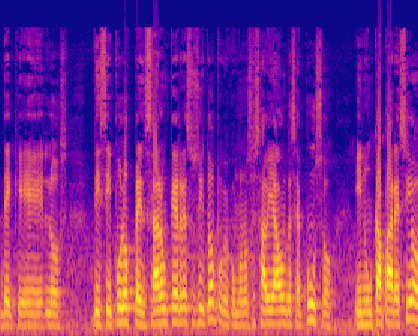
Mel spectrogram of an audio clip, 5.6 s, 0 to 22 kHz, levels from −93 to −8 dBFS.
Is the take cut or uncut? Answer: uncut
